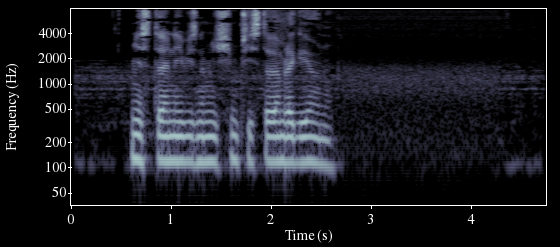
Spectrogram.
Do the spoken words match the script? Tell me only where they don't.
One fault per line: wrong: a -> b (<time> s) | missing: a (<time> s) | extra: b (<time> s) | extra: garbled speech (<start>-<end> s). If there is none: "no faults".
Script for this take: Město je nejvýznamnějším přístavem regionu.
no faults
